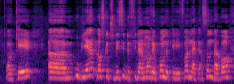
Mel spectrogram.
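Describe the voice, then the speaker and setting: A woman's fairly high-pitched voice with fairly even intonation over noticeable background noise. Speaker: life coach. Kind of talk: live teaching. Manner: fast.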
